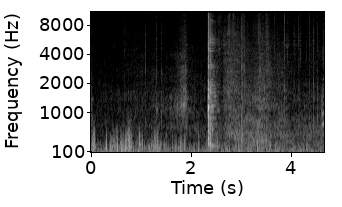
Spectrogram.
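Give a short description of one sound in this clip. Scooter wheels roll over asphalt and pass close by.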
